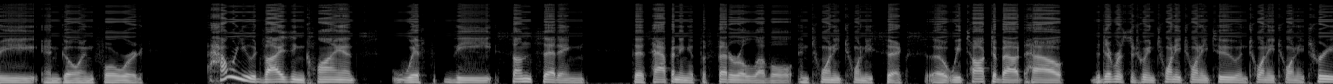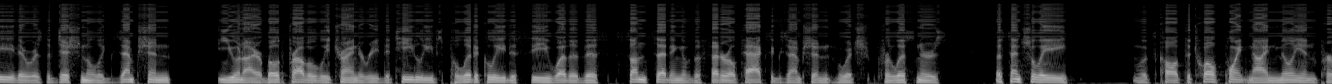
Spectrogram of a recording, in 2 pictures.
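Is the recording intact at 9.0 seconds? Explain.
No. At 9.0 s, as throughout, imaging from sample-and-hold upsampling adds a metallic fizz about 18 dB down. Each sample of 8 kHz audio was repeated to reach 48 kHz, so a spectrogram shows mirrored speech between 4 and 8 kHz, moving opposite to the pitch, and the waveform shows staircase steps.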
